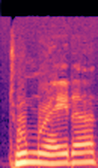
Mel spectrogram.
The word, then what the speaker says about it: Tomb Raider: Tomb Raider, das B wird nicht ausgesprochen und.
